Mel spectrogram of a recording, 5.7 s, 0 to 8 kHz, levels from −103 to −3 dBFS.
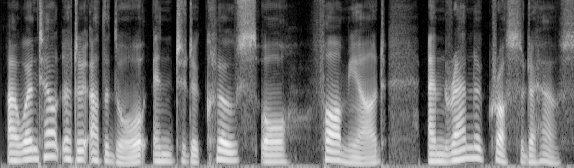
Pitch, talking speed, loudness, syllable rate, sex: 135 Hz, 190 wpm, -18 LUFS, 4.8 syllables/s, male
